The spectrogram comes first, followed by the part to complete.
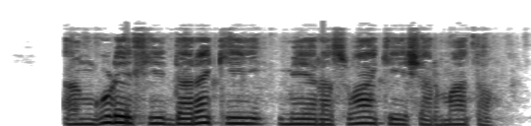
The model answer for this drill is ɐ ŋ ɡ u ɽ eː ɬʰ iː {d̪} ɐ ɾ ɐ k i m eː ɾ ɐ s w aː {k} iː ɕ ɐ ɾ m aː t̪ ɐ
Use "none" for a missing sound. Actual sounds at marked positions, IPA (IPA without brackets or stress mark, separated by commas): d̪, k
